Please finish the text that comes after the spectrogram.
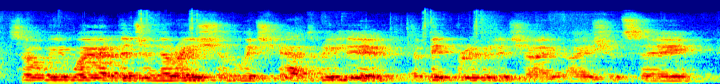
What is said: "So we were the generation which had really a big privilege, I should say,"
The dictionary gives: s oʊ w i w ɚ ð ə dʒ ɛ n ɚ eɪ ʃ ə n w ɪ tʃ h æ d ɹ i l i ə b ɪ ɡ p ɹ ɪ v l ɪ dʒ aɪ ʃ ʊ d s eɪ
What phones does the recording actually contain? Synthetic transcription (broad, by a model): s oʊ w i w ɚ ð ə dʒ ɛ n ɚ eɪ ʃ ə n w ɪ tʃ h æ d ɹ i l i ə b ɪ ɡ p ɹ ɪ v l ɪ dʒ aɪ ʃ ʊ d s eɪ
